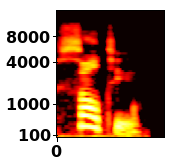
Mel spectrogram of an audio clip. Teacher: Make sure that T sound is clear. It's not a flap T here.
